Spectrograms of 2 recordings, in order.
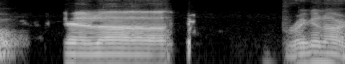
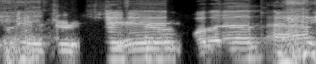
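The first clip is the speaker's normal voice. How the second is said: loud greeting; 4 semitones higher, 4 dB louder, slower than usual. Real, not acted. Greeting the new guest loudly.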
